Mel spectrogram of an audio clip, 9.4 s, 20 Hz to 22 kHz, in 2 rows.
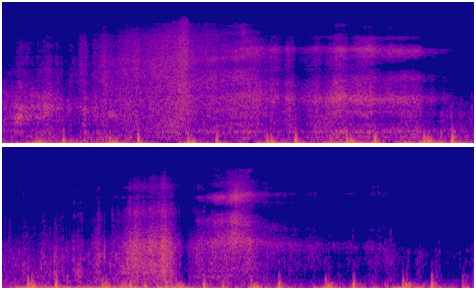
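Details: Soft low thumps around 78 a minute under fabric rustling, a steady normal heartbeat in an ASMR recording.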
